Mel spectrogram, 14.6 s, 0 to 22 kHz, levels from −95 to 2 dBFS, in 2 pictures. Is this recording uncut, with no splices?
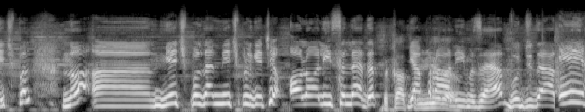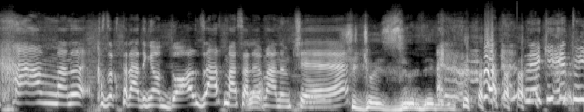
no; 1 cut; at 6.9 s

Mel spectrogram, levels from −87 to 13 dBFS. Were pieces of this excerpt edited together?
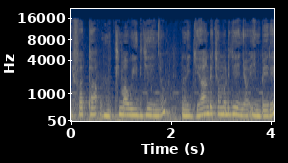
yes; 1 cut; at 2.2 s

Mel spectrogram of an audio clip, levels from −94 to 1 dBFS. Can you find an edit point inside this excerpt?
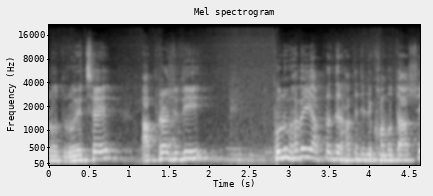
no; 0 cuts

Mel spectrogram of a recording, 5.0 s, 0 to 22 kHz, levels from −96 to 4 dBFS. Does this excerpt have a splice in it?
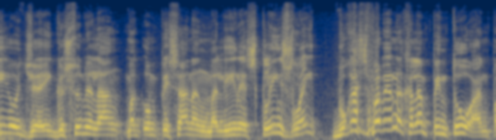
yes; 1 cut; at 3.2 s

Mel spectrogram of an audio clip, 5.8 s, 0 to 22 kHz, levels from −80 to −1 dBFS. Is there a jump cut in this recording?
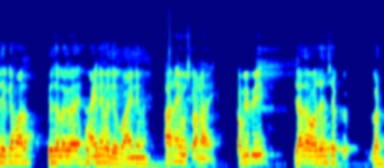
yes; 1 cut; at 2.5 s

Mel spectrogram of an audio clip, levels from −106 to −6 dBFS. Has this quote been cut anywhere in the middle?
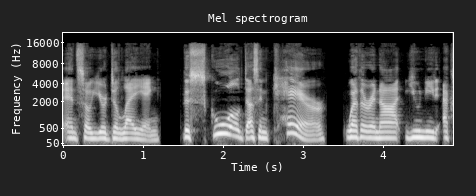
no; 0 cuts

